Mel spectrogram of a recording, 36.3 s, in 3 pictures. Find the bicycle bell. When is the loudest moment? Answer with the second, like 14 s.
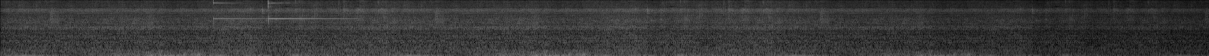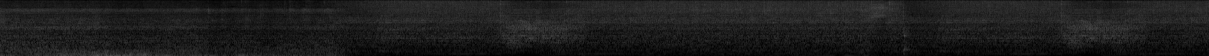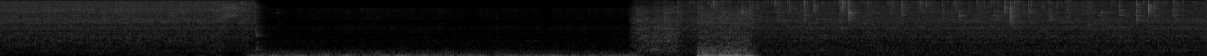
3 s.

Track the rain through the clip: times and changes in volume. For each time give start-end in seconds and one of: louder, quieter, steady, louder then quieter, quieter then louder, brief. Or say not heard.
0.0-36.2 quieter.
